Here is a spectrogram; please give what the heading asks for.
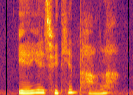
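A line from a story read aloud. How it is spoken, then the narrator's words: Soft, gentle. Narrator (Chinese): 妈妈 轻声说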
